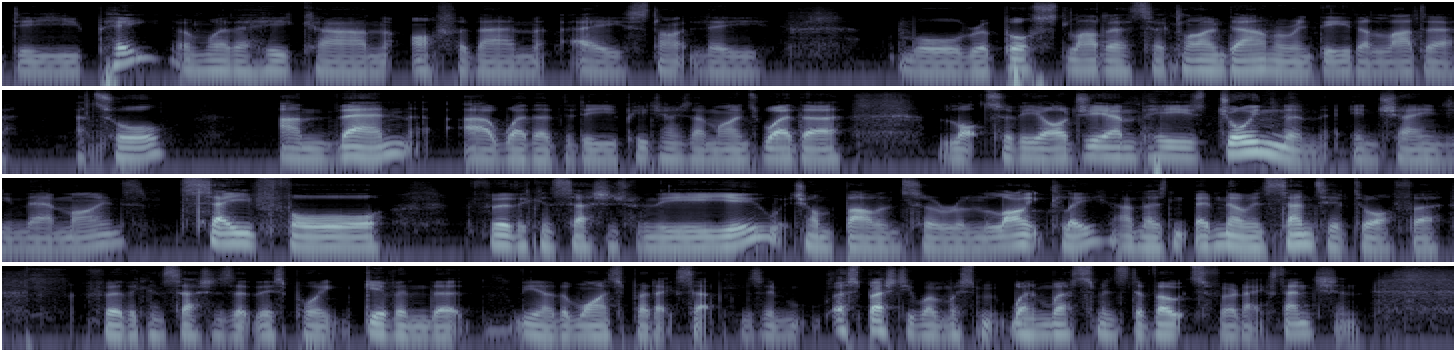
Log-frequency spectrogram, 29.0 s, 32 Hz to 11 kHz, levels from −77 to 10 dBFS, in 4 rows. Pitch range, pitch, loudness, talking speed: 90-100 Hz, 95 Hz, -27 LUFS, 165 wpm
